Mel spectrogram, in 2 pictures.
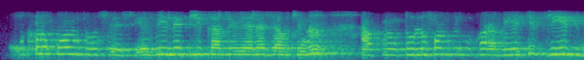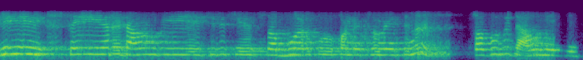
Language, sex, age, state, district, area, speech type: Odia, female, 30-45, Odisha, Khordha, rural, conversation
